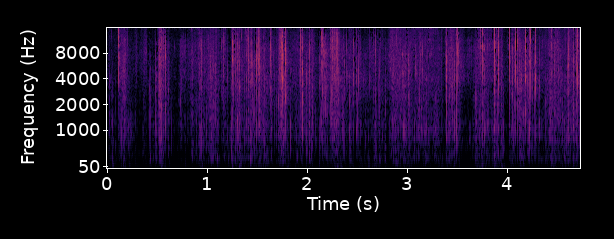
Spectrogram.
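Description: Bare hands grip, squeeze and crinkle a large clear plastic bag, tied at the top and full of ice cubes, so the ice shifts inside. Dense, bright crinkling of plastic mixes with sharp crunching and clattering of the cubes, in quick short bursts with almost no low end.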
